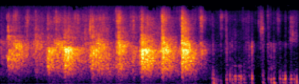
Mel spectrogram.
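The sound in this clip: Applause from an audience welcoming a speaker to a morning talk in Melbourne, Florida: a dense, steady patter of many hands for about three seconds, which then thins out and dies away.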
